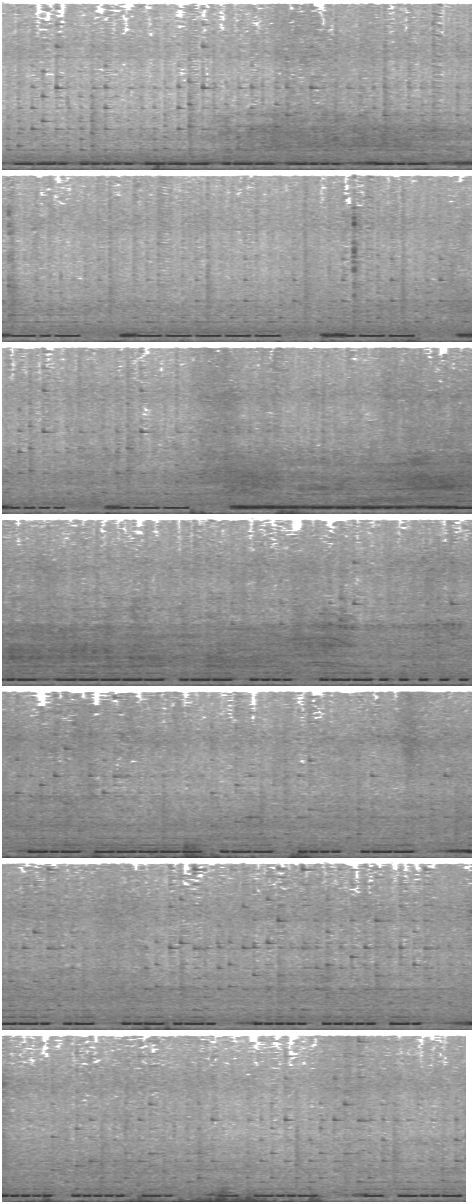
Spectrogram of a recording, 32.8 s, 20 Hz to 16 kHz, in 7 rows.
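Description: Morse code sent by hand on a small Morse key, heard as the Lab599 TX-500 transceiver's sidetone: one mid-pitched beep keyed on and off in dots and dashes, with short pauses between characters. A low rumbling noise runs underneath.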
